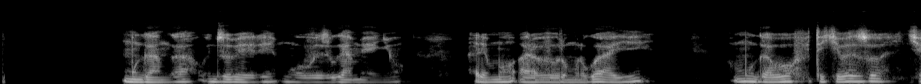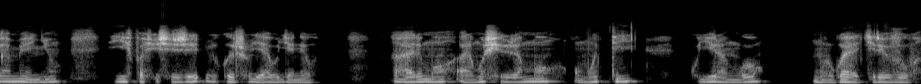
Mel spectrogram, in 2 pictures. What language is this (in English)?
Kinyarwanda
